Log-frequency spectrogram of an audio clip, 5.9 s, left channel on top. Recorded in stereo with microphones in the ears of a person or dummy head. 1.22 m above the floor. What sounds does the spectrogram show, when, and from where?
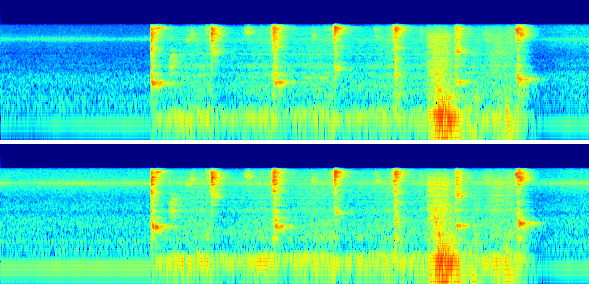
1.5 s dripping: 5° left (ahead or behind), 1.5 m
4.3 s a thud: 5° left (ahead or behind), 1.7 m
